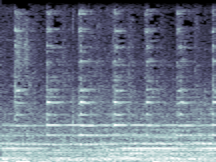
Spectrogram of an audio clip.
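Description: Railway level-crossing warning bell ringing in rapid, even strokes over a steady ringing tone: the crossing is activated, warning of an approaching train.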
